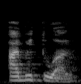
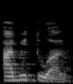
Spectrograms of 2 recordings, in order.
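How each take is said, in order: First: It is pronounced with Spanish sounds and stress. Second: The same.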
